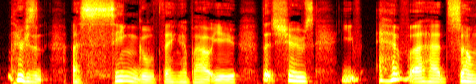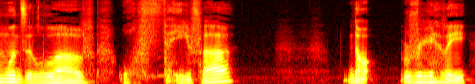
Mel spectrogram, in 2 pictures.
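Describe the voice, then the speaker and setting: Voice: mid-range voice, a little mellow, no room sound, studio quality. A British-accented performer playing a sadistic, haughty demon in an ASMR roleplay, with a mocking, condescending, theatrical delivery. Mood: cruel mockery. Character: sadistic, haughty demon lord sneering at human sacrifices.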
